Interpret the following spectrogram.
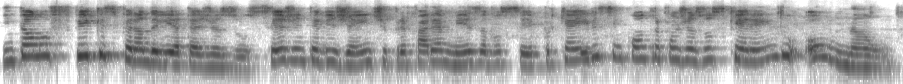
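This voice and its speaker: A woman with a Brazilian Portuguese accent giving a church testimony, telling her story in a lively, animated way and often calling out to the audience. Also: high-pitched, fast talker, lo-fi sound. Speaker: guest speaker giving a testimony.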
